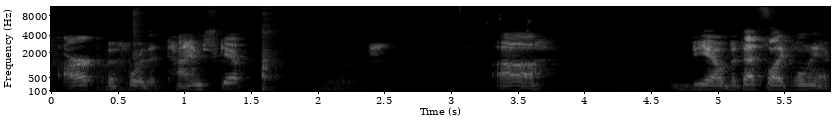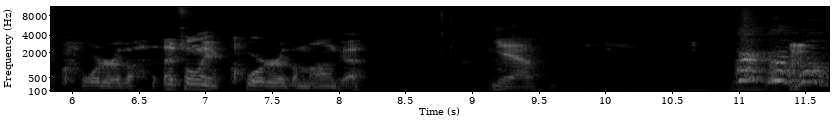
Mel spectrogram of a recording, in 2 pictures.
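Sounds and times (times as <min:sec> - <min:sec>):
speech: 0:00.1 - 0:01.7, 0:03.3 - 0:03.8, 0:04.7 - 0:08.3, 0:09.1 - 0:09.6, 0:11.0 - 0:11.6
dogs barking: 0:11.0 - 0:11.6.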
